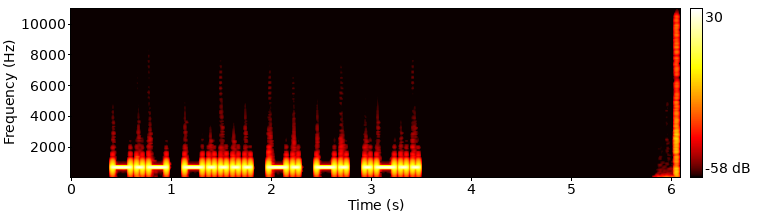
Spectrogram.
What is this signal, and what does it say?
Morse code, heard as a keyed tone, about 20 wpm, 700 Hz. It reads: K6NNL
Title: USA Call Signs - 5 Characters - Repeated 3x - 20wpm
